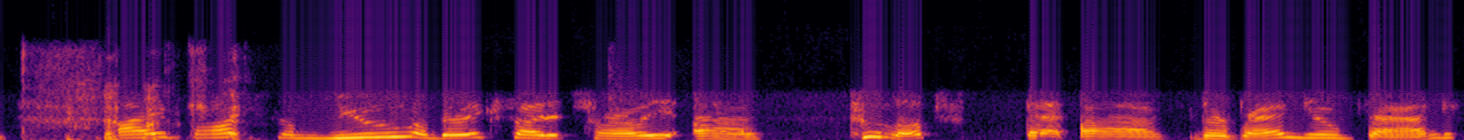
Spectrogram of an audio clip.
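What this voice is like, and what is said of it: Slightly off voice from a cold. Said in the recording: “My voice is a little wonky. I got a wee cold”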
